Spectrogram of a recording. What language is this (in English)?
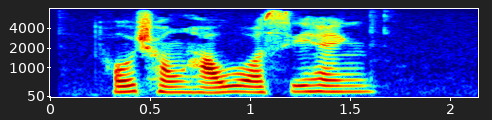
Cantonese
